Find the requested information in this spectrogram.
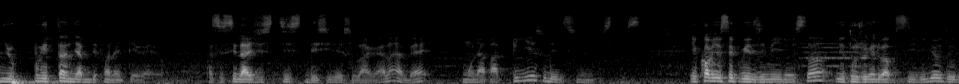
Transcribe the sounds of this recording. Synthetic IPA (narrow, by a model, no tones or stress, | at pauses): jopʁet̪ɐ̃njap̚d̪efãd̪lɛ̃t̪eʁɛjo | paʁske̥silaʒystisd̪esid̪esubaɡajlaebɛ̃ | mũnapapijesud̪eesizjɔ̃ʒysti̥s | ekɔmjosɛpʁezymeinosɑ̃jot̪uʒuɡɛ̃d̪wapsiviljot̪̬u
